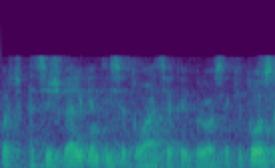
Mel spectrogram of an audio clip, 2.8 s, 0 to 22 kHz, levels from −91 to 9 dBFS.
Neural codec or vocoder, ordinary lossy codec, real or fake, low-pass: none; AAC, 24 kbps; real; 5.4 kHz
